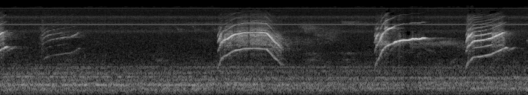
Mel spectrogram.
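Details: Song of a Siberian goldfinch, clear arched whistles and upward-sweeping twittery notes in three loud bursts, separated by quieter gaps with a constant faint hum underneath.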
